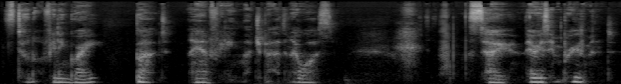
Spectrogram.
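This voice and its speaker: A woman giving a casual crafting update, hoarse and half-whispering as her voice fails. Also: on the low side, steady tone, normal speed, dark tone. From United Kingdom. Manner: half-whispered, croaky delivery. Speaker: crochet vlogger.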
